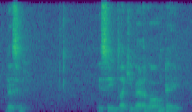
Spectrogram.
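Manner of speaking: put-on seductive voice, breathy and whispered. Quoting a man's reply to her, in a put-on sexy voice. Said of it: "let me put on my sexy voice".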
